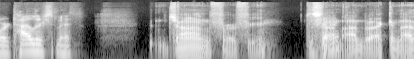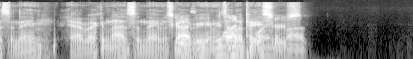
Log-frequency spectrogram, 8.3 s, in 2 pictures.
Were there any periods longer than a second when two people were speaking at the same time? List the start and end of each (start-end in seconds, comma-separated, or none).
5.9-7.2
